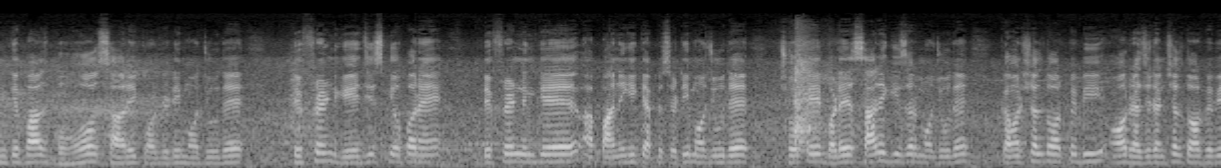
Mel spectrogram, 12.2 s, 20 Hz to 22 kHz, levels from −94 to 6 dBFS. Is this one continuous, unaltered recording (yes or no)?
yes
